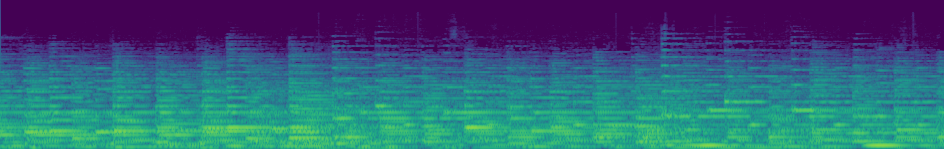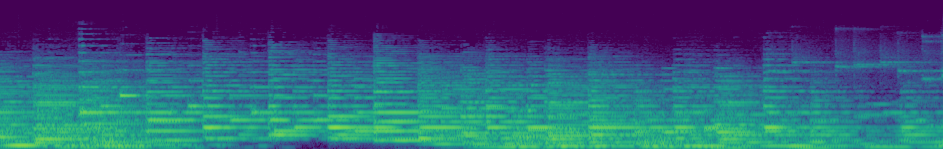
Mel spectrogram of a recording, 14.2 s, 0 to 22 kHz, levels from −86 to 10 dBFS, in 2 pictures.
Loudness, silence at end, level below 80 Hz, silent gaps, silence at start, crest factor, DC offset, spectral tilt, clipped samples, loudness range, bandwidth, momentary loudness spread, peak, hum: -15 LUFS; 0 s; -30 dBFS; none; 0 s; 14 dB; under 0.1%; -8 dB/octave; under 0.1%; 1 LU; 8 kHz; 4 LU; 0 dBFS; none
